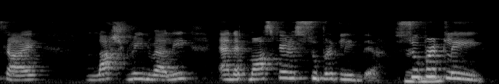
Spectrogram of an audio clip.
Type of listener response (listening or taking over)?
listening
